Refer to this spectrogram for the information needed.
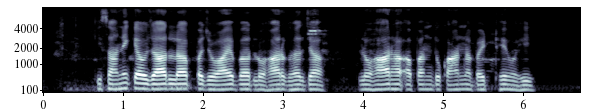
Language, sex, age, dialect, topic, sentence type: Chhattisgarhi, male, 18-24, Central, agriculture, statement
